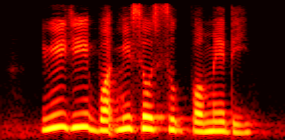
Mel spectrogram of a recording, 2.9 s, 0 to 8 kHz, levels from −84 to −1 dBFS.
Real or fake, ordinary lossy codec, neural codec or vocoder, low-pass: fake; none; codec, 16 kHz, 0.5 kbps, FunCodec, trained on Chinese and English, 25 frames a second; 7.2 kHz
